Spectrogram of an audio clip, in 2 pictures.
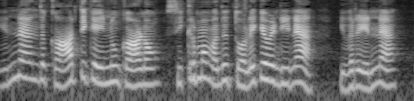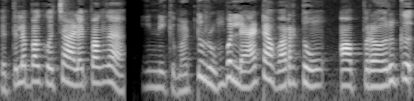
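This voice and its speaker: A woman voicing a proud, scheming young bride in a cartoon, sharp-tongued and snippy. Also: medium pitch, lightly acted. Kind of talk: cartoon voice acting.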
